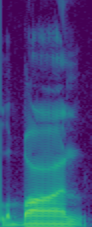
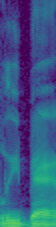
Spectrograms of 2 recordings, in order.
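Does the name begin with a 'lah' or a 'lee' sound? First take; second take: lah; lee. First: The first syllable sounds like 'lah'. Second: The first syllable sounds like 'lee'. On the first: The speaker calls it wrong. "it's the first first name everyone gets wrong. They go Laban" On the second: The speaker calls it right. "I always got to tell them Lee Ban"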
